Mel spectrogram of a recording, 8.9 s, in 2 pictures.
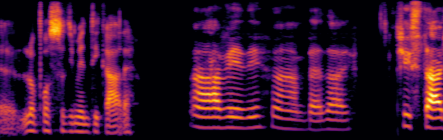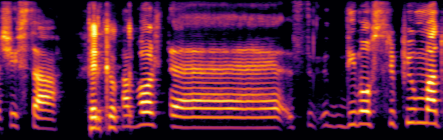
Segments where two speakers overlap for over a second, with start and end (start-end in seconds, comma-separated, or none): none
